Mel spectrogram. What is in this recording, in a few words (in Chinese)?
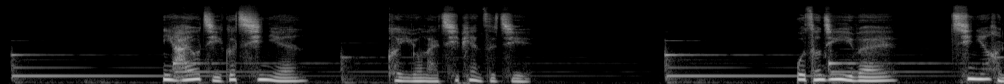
女 独白 励志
